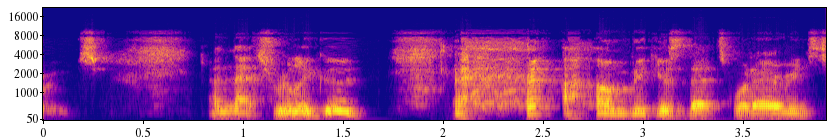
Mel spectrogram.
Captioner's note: chuckles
